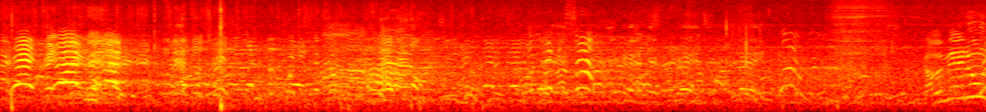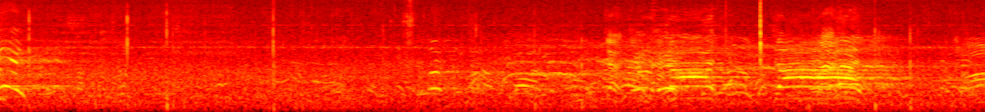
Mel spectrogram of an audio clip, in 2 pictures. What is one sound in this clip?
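Young male players shout to each other across an open outdoor field.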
